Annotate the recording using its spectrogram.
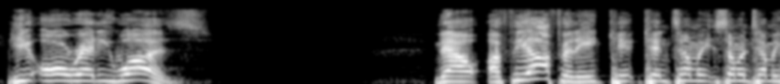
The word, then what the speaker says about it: theophany: Can everybody say theophany? Now, let's all spell it together. T-H-E-O-P-H-A-N-Y.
